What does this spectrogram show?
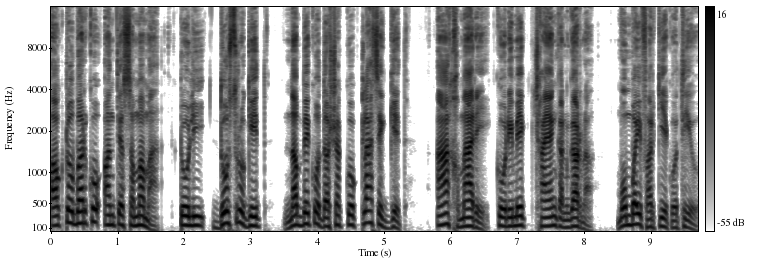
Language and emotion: Nepali, neutral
